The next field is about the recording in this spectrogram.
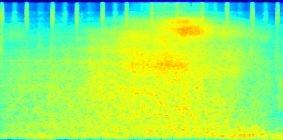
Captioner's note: plane engine roars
